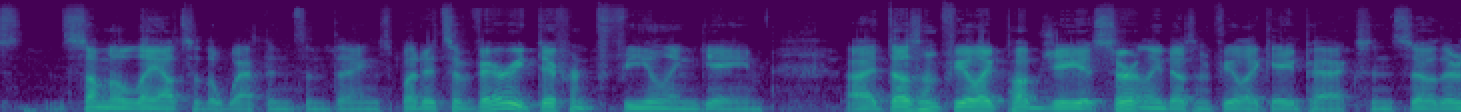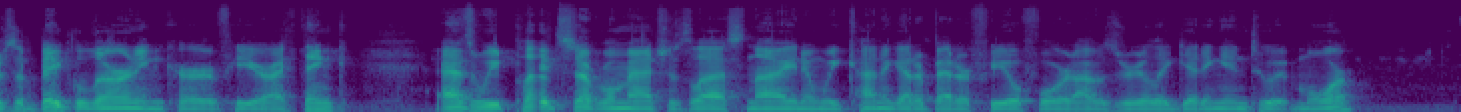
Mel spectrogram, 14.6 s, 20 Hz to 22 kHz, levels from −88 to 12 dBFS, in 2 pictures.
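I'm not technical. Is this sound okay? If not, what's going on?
No. There are two kinds of problem, both caused by bits of the audio going missing on their way across the network.

The first is a lost packet rebuilt from error correction. This happens four times: at 0.49 s, just before "of the layouts of"; at 3.49 s; at 4.57 s; and at 13.19 s, right after "it I was really". Each time, a small chunk of audio was lost, but a rougher backup copy had been sent along with the next chunk, so the missing piece was filled in from that copy. You won't hear any silence. Instead, the sound turns briefly grainy and noisy for about 20 to 40 thousandths of a second.

The second is scattered short gaps, spread between 7.31 and 10.09 s and ending just before "several matches last night". There are about three small holes here, the longest roughly 40 thousandths of a second. No backup copy existed for these, so the receiver stretched out the sound that came just before each one. 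What you hear is a small tick, smear or hiccup rather than a patch of rough, noisy sound.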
